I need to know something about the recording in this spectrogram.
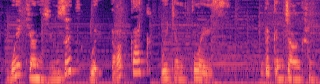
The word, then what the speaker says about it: так как: So ТАК КАК. This word КАК is not really accented. So again, ТАК КАК. It sounds just like one word, basically.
